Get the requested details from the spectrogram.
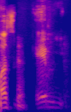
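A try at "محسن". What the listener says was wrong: Muhsin, like Mason, but Muhsin. The H is actually very hard. So in Arabic, it's Muhsin. I try to tell people, because people don't speak Arabic, Americans got heavy tongues, I don't put the H on, so it's Muhsin.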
